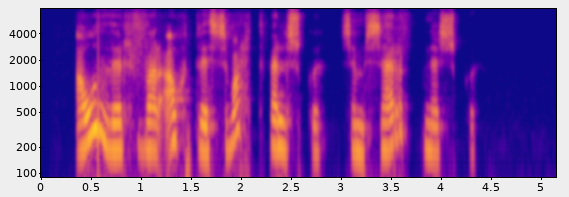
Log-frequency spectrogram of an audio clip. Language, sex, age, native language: Icelandic, female, 30-39, Icelandic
